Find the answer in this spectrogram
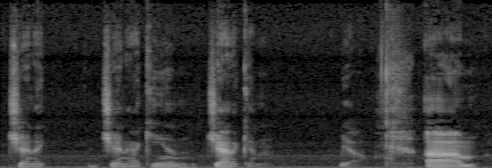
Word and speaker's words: Djanikian: a guy named gregory janniken i think that's how it's pronounced jenna janekian yeah um with a d and a j at the beginning the d is silent which is cool because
